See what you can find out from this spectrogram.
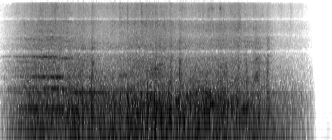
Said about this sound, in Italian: You read... Un treno, un aeroplano. You say... È un treno.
